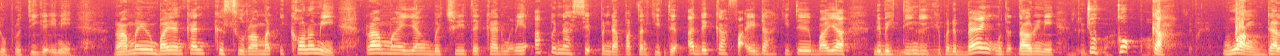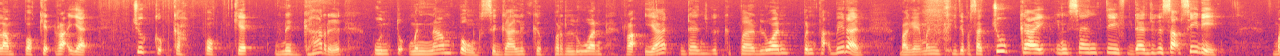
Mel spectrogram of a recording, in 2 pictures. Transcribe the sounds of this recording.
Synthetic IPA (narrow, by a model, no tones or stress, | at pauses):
uəpulʊht̪iɡainḭ̃ | ramãjmə̃mbajaŋkankəsuɾamãnikʰonõmĩramãjːaŋbərt͡ʃəɾit̪əkanməkniʔapənãsɪpːəndapat̪ankit̪aʔadakahfaʔedahkit̪əbajaləbɪht̪iŋɡikəpadabɛŋkunt̪ʊk̚t̪aɦʊninit͡ʃukʊp̚kkah | waŋdalampokɛt̪̚raʔjat̪̚ | t͡ʃukʊp̚kahpokɛt̪̚nə̃ɡaɾə | unt̪ʊk̚mə̃nãmpʊŋsəɡalakəpərluanraʔjat̪̚dand͡ʒuɡakəpərluanpənt̪aʔbiɾan | baɡajmãnəkit̪əpasalt͡ʃukajinsɛnt̪ɪfdand͡ʒuɡasap̚sidi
